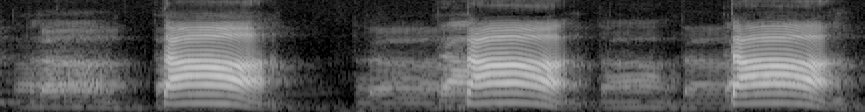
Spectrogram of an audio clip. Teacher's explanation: تا کا مخرج زبان کی نوک اور ثنایا علیا کی جڑ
